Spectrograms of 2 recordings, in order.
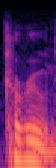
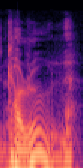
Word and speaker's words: Caorunn: on a label yes it is pronounced karoon karoon karoon and I grabbed it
